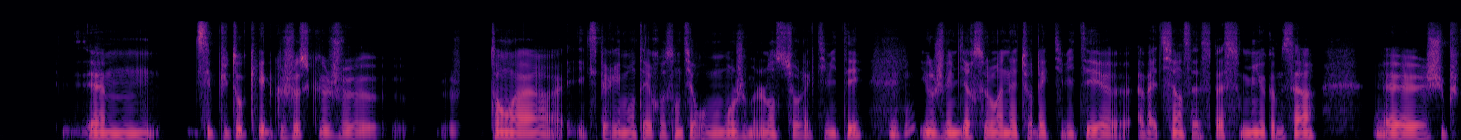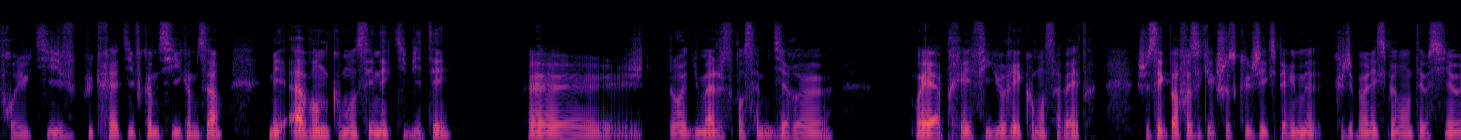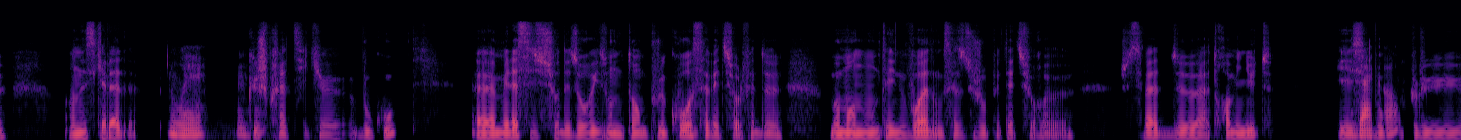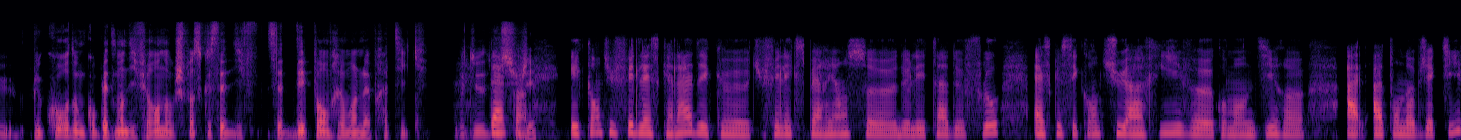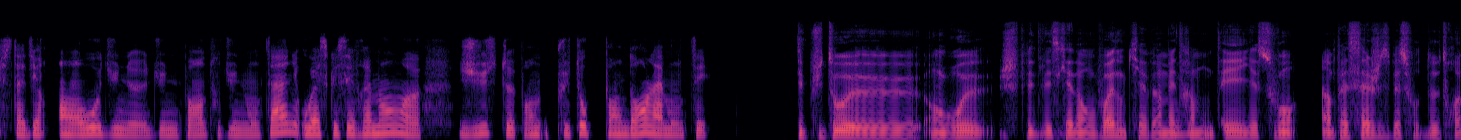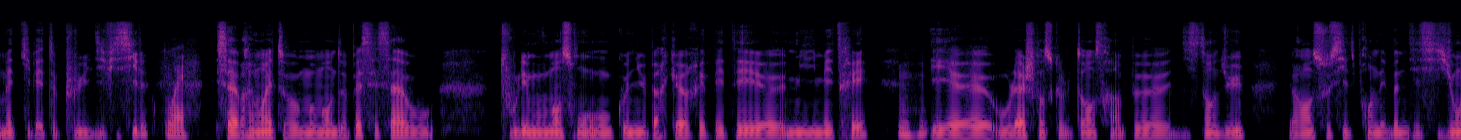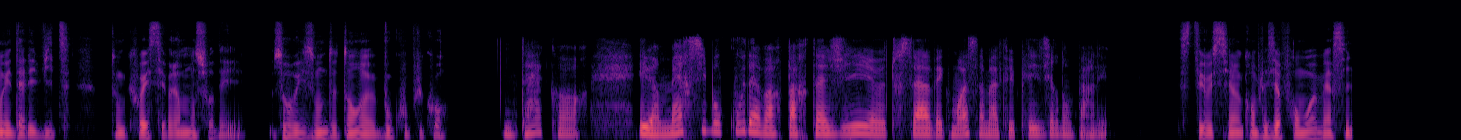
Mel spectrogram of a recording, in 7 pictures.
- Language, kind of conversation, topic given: French, podcast, Qu’est-ce qui te met dans un état de création intense ?
- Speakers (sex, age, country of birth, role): female, 45-49, France, host; male, 30-34, France, guest
- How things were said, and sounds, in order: "expérimenté" said as "experimé"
